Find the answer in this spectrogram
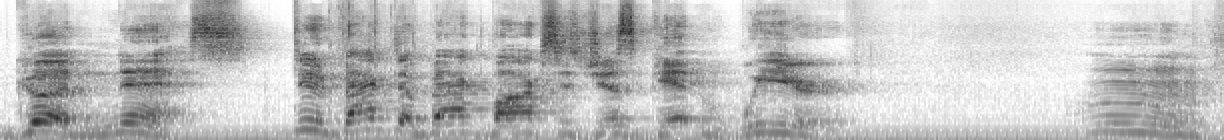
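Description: A man speaking at a very slow pace, with music in the background and audible room echo. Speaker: box break host. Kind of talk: excited live stream commentary. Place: studio.

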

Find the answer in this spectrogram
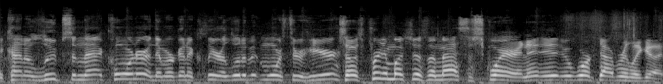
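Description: A man's high-pitched voice, bright and sharp in tone, with fairly even intonation over faint background noise

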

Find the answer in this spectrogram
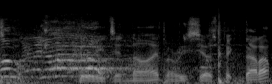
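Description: A man talking at a moderate pace, with noticeable background noise. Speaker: volleyball commentator. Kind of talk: live sports commentary. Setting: broadcast commentary over match.

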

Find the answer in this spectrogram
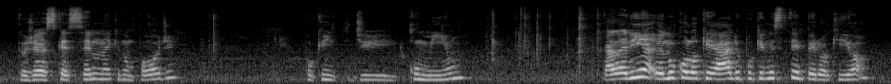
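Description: Against light background noise, a woman speaks at a high pitch with ordinary pitch variation. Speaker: cooking vlogger. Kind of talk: cooking tutorial vlog. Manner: fast; animated. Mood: cheerful, warm. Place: home room.

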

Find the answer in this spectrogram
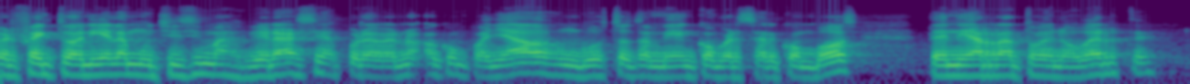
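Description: Monotone, flat intonation runs through the speech at a fairly quick pace. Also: man, medium pitch for a man. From Nicaragua. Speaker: interviewer and entertainment presenter; interviewer. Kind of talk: interview. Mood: friendly, polite. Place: home room.

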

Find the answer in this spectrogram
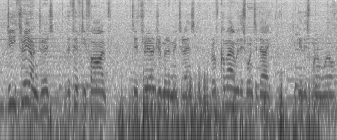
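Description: Loud music plays in the background, and the sound is dry with no echo. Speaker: nature walk vlogger. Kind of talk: casual vlog chat. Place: waterside. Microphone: phone near.

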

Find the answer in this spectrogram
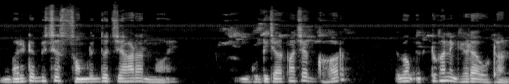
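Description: Against a quiet background, text is read aloud in a natural voice.

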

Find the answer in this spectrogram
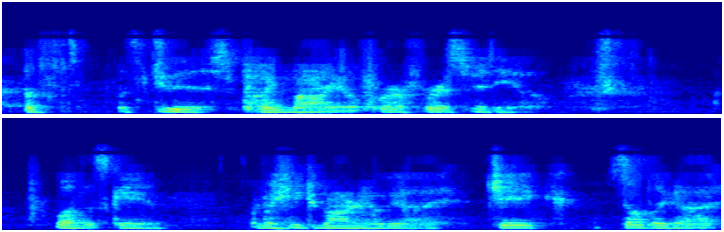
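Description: With audible room echo and noticeable background noise, a man speaks at a moderate pace with a high pitch, fairly even intonation and long, frequent pauses. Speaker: gaming YouTuber. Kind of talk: gameplay commentary. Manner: talkative.

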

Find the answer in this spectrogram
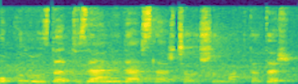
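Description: Talking at a very slow pace, a woman with a Balkan accent is heard over noticeable background noise. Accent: Balkan Turkish dialect. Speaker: primary school teacher. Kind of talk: self-introduction to camera. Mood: friendly, calm. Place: classroom. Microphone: phone near.

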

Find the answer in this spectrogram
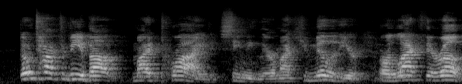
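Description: A man speaks at a moderate pace with very wide pitch swings. Audible room echo hangs around his voice. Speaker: preacher. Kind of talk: sermon. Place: church. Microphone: camera far.

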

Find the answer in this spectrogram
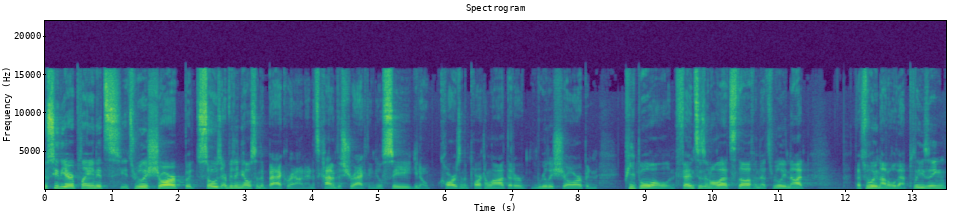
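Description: A man speaks at a fairly quick pace with ordinary pitch variation and big swings in loudness. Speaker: creator. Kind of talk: casual gear explainer. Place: home room. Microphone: lapel.

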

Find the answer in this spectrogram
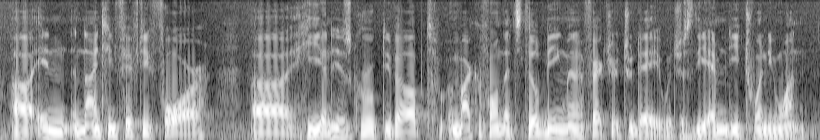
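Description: A man's very deep, low voice with ordinary pitch variation. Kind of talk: interview answer. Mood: calm, proud storytelling. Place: hall. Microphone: lapel.

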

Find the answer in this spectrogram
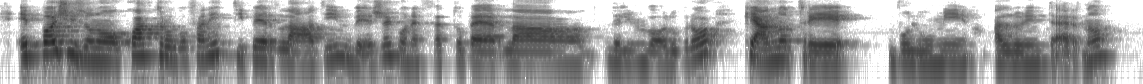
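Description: A woman speaks at a fairly slow pace with hardly any pauses and lively intonation. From Italy. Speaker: manga artist; interviewee. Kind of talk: interview. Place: home room.

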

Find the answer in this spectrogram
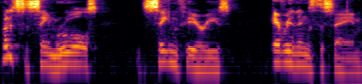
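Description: Somewhat breathy, a man talks at a fairly quick pace with lively intonation. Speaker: gamer narrating his play. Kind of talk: live gameplay commentary.

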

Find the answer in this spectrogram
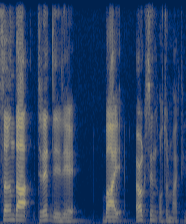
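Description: This natural reading voice shows ordinary pitch variation from line to line.

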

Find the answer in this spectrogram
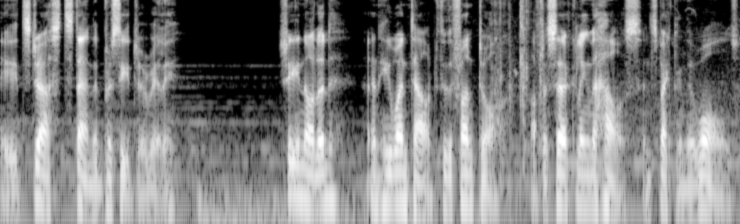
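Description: A man speaks with a fairly low pitch and lively intonation at a moderate pace, leaving long, frequent pauses. Music plays in the background. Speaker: voice actor. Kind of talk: audiobook narration.

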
